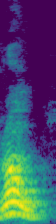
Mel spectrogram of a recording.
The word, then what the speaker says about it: wrong: 여기도 끝에도 그냥 없는 것처럼 wrong 이렇게 없는 것처럼 wrong 이렇게 발음을 하는 얘기예요.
